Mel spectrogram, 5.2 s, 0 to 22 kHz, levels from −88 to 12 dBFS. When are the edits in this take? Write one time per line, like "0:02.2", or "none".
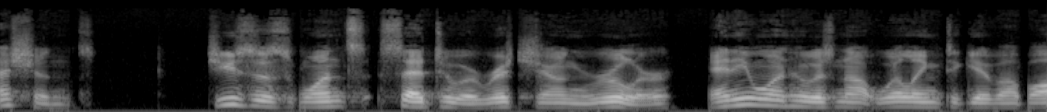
0:03.5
